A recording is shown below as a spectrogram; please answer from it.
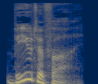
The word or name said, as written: beautify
